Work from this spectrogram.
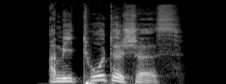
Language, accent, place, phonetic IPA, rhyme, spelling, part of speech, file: German, Germany, Berlin, [amiˈtoːtɪʃəs], -oːtɪʃəs, amitotisches, adjective, De-amitotisches.ogg
- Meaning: strong/mixed nominative/accusative neuter singular of amitotisch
